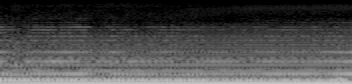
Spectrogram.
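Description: Home-built electric viola with magnetic pickups and an aluminium fingerboard, its strings sustained by an EBow: layered notes held in a steady drone, with hall reverb.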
